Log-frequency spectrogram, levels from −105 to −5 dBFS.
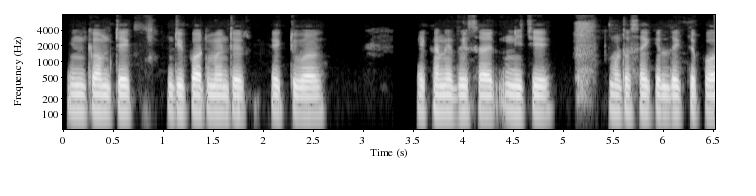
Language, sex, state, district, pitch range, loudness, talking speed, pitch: Bengali, male, West Bengal, Paschim Medinipur, 115-120 Hz, -20 LUFS, 100 wpm, 115 Hz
